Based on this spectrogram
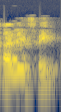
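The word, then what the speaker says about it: ألف: அந்த வகையிலே முதலாவதாக இந்த எழுத்து உங்களுக்கு தெரியும், அலிஃப். இந்த அலிஃப் என்ற இந்த எழுத்தை பொறுத்தவரையிலே இதனை எவ்வாறு உச்சரிக்க வேண்டும் என்பதை நாங்கள் புரிந்து கொள்ள வேண்டும். நுனி நாக்கை மேல்வாய் முகட்டின் மீது வைத்து உச்சரிக்க வேண்டும்.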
